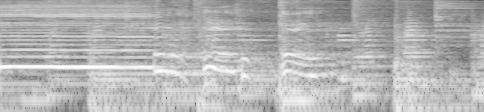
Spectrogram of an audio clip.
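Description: A song with a band: a singer holds one long high note, then breaks into quick up-and-down turns in pitch, over a steady beat of drums and bass.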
